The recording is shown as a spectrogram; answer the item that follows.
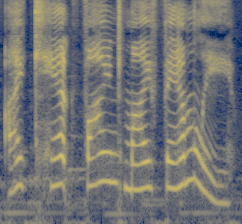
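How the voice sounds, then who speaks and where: Woman voicing a tiny, plaintive high-voiced firefly. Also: very animated, slow, full character voice. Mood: sad, lost. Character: tiny sad lost firefly.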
